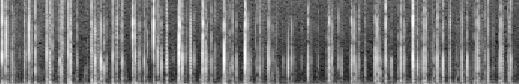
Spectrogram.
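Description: Long pointed acrylic nails rapidly tap and scratch the smooth leather panels of a medium red leather (likely faux) lobster-shaped handbag with gold studs, hollow and empty or lightly filled, and flip it from back to front. The result is a dense, continuous stream of soft, quick, muffled thumps that sit almost entirely in the low range, with brief brushing scratches between them and almost no brightness. The level stays steady throughout.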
